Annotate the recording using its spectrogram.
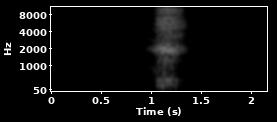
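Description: A single short sigh, a breath let out close to a microphone for under half a second, about a second in; otherwise silence.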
